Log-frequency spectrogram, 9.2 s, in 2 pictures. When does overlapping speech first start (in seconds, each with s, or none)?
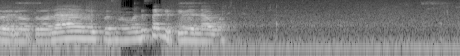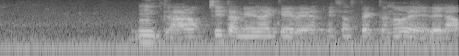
none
